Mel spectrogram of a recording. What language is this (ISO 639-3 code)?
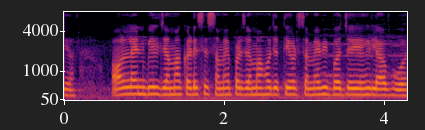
mag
